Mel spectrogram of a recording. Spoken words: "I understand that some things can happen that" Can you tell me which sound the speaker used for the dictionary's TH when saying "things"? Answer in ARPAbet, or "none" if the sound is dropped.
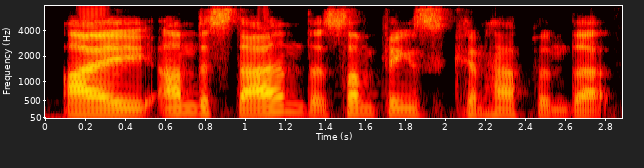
TH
